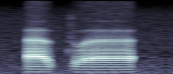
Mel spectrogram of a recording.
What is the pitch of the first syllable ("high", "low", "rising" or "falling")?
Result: low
